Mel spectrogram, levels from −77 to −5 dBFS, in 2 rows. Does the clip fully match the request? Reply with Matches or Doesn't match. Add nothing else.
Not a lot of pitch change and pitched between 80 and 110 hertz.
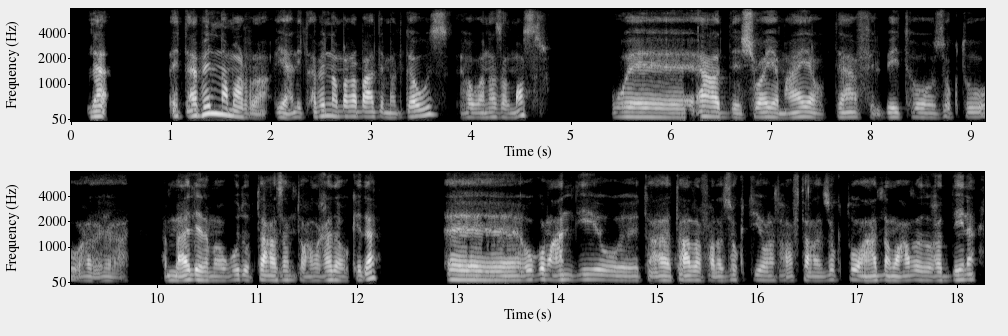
Doesn't match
